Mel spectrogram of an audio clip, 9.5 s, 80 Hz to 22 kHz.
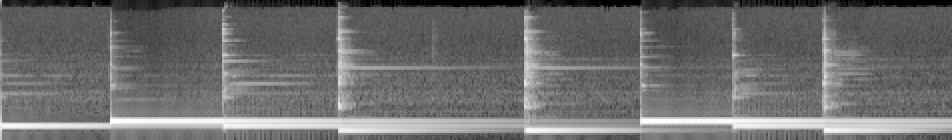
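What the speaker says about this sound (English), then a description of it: "it's not a real Westminster chime. It's only got 3 notes, but it's played in an order that sort of simulates a Westminster chime" A NuTone dinner chime rings a three-note faux Westminster sequence, with clear, loud bell tones struck one after another at slightly uneven intervals, each tone ringing on and slowly decaying, with no voices.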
